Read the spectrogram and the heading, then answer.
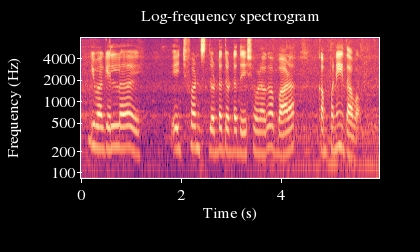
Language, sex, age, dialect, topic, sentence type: Kannada, female, 18-24, Central, banking, statement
